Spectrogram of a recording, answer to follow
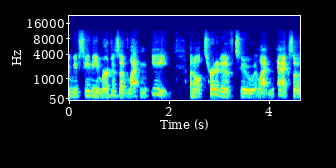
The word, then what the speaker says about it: Latine: Outside of the United States, in Latin America particularly, we've seen the emergence of Latin E, an alternative to Latinx, so Latine, so that when you pronounce the word, you can actually pronounce it.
